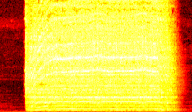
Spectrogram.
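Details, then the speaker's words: Ford Falcon XB engine, spark plugs out and no load, run off a battery on the floor: the starter whines up, spins at an even pitch for three seconds and winds down cleanly, engaging normally. "there's no load on the motor or spark plugs are out but you can hear it go around here"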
